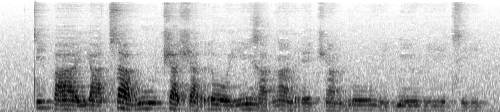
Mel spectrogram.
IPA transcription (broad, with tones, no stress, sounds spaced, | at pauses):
t i˦ p aː˨ j a˨ t͡s a˦˨ v uː˦ t͡ʃ a˦˨ ʃ a˨ r oː˦˨ j ĩ˦ ɣ a˨ ɡ ã˦˨ r e˨ t͡ʃ ã˨ ɡ͡b uː˦ v i˨ ɓ ĩ˦ v iː˦ t͡s i˦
